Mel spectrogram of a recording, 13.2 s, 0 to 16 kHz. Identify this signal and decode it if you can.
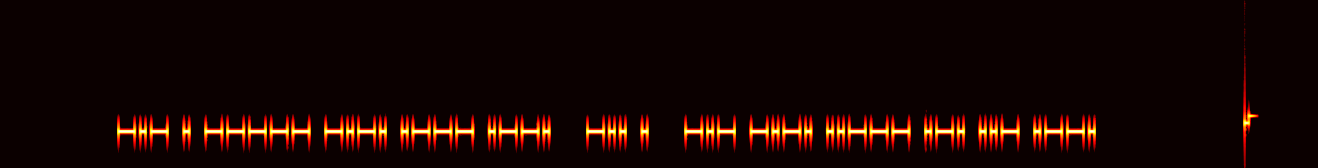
Morse code, heard as a keyed tone, about 22 wpm, 700 Hz. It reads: KE0CJP DE KC2RUP
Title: USA Callsign DE Callsign - 6 Characters - 22wpm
